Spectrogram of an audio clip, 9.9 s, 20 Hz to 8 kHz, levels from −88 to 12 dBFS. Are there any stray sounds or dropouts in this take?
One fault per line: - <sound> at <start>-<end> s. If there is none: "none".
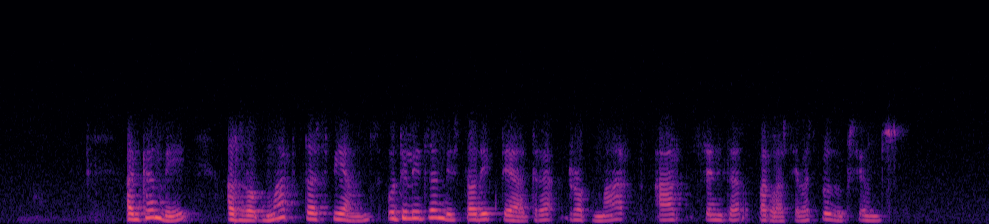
none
